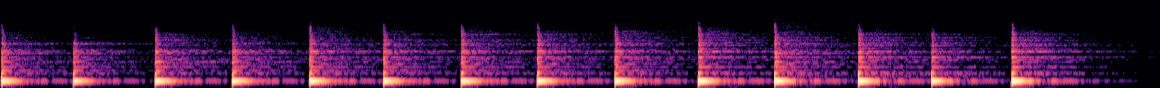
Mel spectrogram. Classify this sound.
Music > Solo percussion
